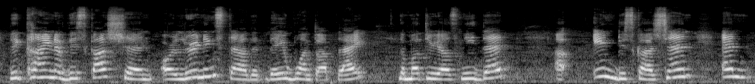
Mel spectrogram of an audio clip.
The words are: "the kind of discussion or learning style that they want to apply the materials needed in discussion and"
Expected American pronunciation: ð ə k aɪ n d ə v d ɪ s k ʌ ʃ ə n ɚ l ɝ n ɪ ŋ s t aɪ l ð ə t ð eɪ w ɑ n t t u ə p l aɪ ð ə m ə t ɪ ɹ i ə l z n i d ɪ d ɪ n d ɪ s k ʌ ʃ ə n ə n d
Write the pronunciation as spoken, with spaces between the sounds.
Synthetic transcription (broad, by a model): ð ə k aɪ n d ə v d ɪ s k ʌ ʃ ə n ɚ l ɝ n ɪ ŋ s t aɪ l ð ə t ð eɪ w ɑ n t t u ə p l aɪ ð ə m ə t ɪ ɹ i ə l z n i d ɪ d ɪ n d ɪ s k ʌ ʃ ə n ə n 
